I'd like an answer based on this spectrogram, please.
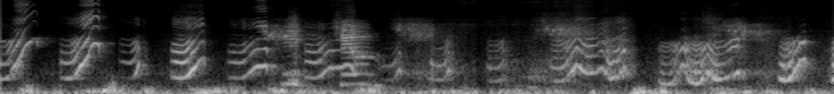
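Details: A guinea pig, alone and lonely while playing on a windy veranda, cries out loudly over the wind: a fast run of sharp, rising whistled squeals with bright overtones, some uneven and warbling, over low gusty wind rumble.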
